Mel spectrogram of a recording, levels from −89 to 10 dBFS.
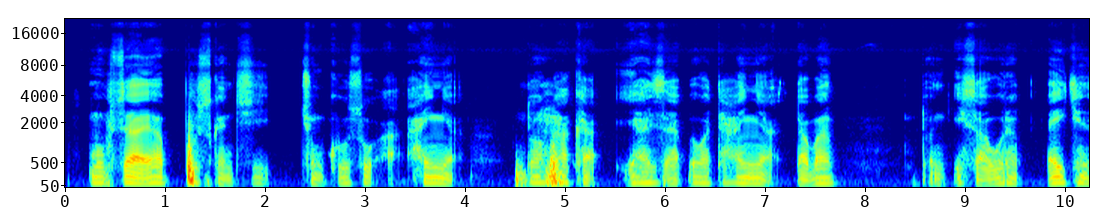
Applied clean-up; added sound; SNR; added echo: none; none; none; none.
